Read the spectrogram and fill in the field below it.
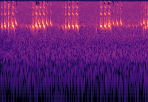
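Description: Crickets chirp in a steady rhythm of short, high, trilling bursts, five pulses in quick succession, fairly faint and alone against a quiet background with no voices.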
